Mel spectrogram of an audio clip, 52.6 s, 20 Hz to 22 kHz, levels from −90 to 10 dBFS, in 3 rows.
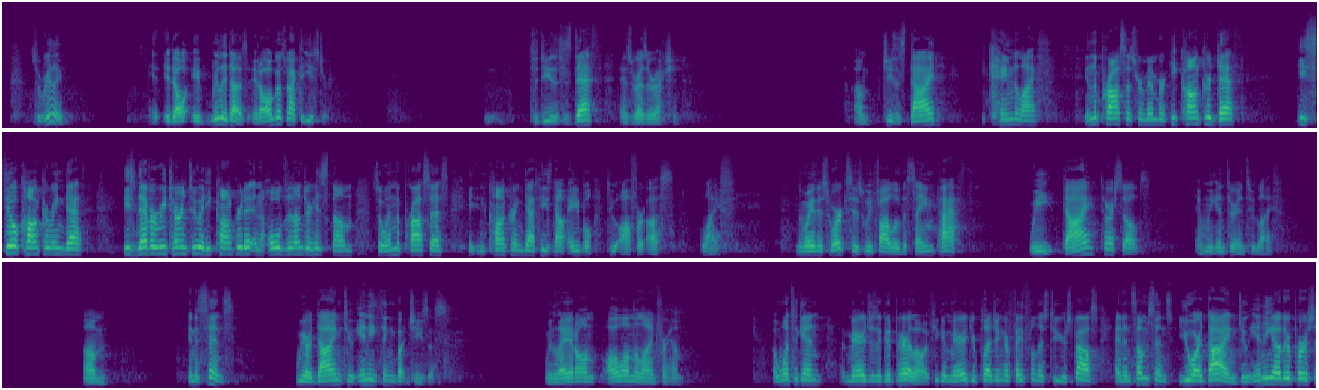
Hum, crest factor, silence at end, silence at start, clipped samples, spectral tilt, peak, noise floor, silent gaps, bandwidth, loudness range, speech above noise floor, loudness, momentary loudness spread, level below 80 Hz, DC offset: none; 24 dB; 0 s; 0.45 s; under 0.1%; -4 dB/octave; -6 dBFS; under -90 dBFS; none; 9.8 kHz; 12 LU; over 61 dB; -29 LUFS; 18 LU; under -90 dBFS; under 0.1%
